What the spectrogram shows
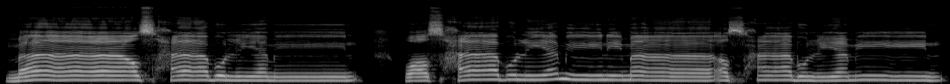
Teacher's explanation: حمزہ کو صاد کے ساتھ ملانا، صاد کو موٹا کریں گے، ہا کو گہرائی سے ادا کریں گے. گہرائی سے ادا کرنا ایک الف مقدار میں کھینچنا بھی ہے، اور یمین میں یا کوئی میم کو یا کے ساتھ ملانا، یا مدہ ایک مقدار میں کھینچیں گے.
